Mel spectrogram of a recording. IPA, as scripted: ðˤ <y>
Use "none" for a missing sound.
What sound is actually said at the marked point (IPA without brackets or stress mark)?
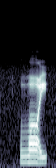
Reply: i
